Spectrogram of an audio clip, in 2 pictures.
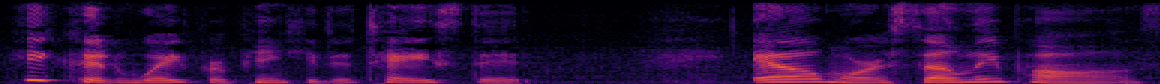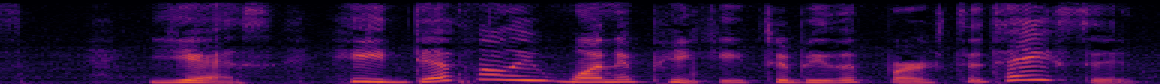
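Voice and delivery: plain reading voice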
